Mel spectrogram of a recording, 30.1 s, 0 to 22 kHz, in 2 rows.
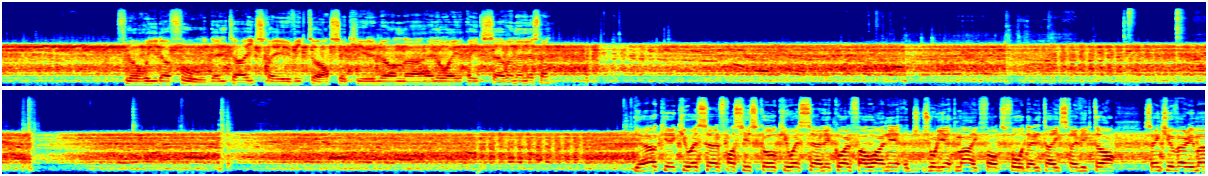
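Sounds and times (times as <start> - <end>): radio hiss: 0.0 - 30.0
weak voice in radio noise: 0.0 - 30.0.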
